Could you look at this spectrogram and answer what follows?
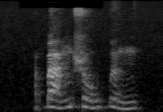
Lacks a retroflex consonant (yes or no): no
